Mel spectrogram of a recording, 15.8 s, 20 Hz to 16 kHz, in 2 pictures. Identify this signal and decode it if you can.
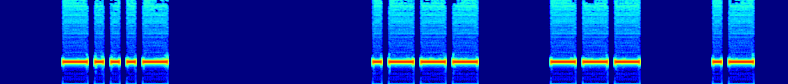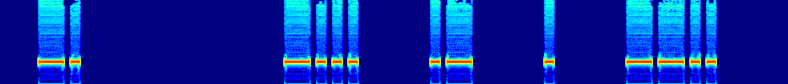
Morse code, heard as a keyed tone, about 15 wpm, spaced as for 8 wpm, 1000 Hz. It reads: <BT> JOAN BAEZ
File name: qotdfiles / 8wpm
